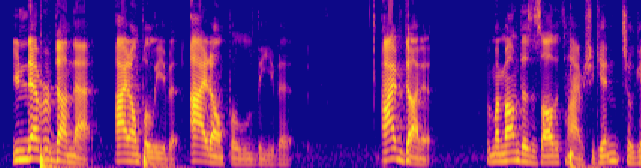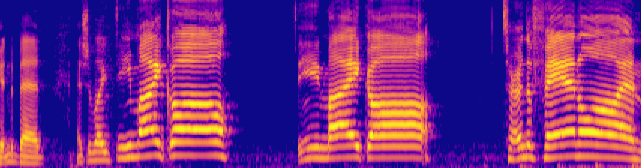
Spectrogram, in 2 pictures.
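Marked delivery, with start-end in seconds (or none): 10.1-17.1 lazy, very slow, high, drawn-out call. Retelling how mom calls out from bed: imitating mom calling from bed. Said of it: "that was my impression of you".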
